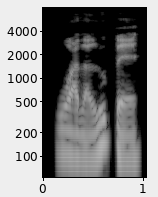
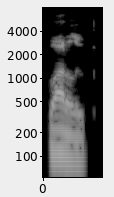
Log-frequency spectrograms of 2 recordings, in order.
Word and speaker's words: Guadalupe: The G has, you know, like guacamole. So it'd be mm-hmm. like Guadalupe would be closer. And then I'm sorry, my pronunciation is not near where it should be. But it sounded great to me, a layperson. – But everyone around there conventionally says Guadalupe.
